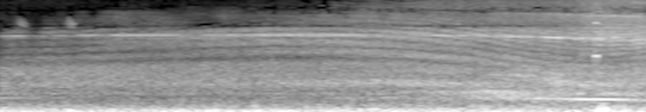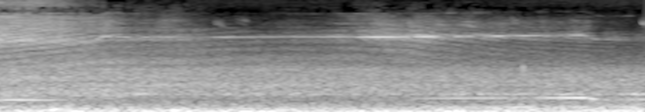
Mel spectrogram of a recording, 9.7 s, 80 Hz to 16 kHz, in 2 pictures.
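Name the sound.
Freewing Mirage 2000C 80mm EDF RC jet flying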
